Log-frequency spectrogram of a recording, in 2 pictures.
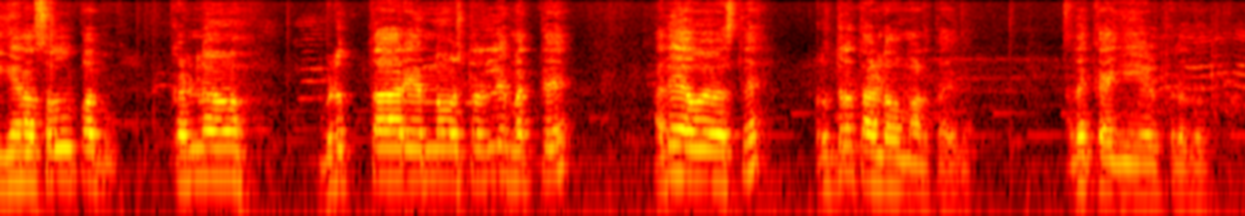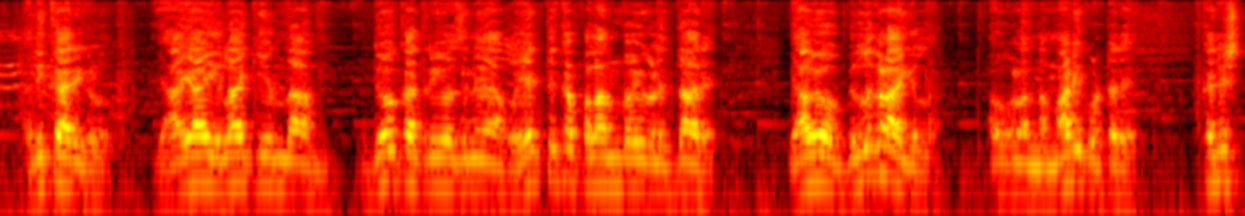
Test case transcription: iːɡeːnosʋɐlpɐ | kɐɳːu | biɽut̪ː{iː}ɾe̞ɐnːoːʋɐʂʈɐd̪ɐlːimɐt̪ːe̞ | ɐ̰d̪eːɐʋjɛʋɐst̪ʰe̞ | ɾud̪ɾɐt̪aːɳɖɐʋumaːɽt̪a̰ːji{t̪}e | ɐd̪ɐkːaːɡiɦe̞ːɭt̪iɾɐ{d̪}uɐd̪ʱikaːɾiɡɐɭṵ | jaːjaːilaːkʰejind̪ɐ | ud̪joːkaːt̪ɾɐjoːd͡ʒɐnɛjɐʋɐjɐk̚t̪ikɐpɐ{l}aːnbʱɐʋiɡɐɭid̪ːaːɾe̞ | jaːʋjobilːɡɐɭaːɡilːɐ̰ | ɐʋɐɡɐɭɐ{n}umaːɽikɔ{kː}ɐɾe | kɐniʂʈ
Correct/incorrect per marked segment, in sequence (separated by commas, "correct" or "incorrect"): incorrect, incorrect, correct, correct, incorrect, incorrect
